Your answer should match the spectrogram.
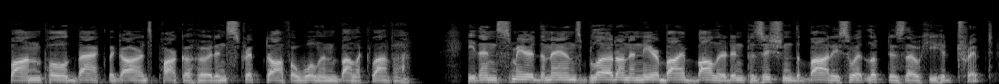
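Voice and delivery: ordinary delivery, nothing marked

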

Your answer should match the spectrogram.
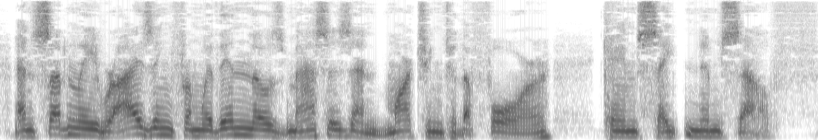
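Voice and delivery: usual speaking voice

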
